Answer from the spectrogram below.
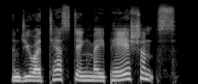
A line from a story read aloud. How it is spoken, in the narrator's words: Seamus snapped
